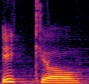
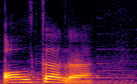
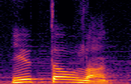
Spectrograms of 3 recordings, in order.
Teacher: ko'rib turganingizdek, ikkinchi bo'g'indagi i tovushi tushishi kuzatilyapti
